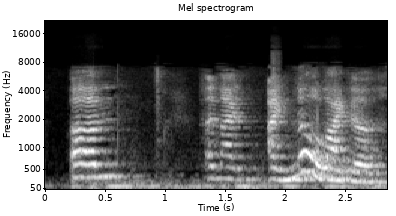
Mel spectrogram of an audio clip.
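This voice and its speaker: A woman talks over light background noise, with audible echo from the room. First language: not English. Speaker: faculty member; presenter. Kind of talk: workshop advice talk. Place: meeting room.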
